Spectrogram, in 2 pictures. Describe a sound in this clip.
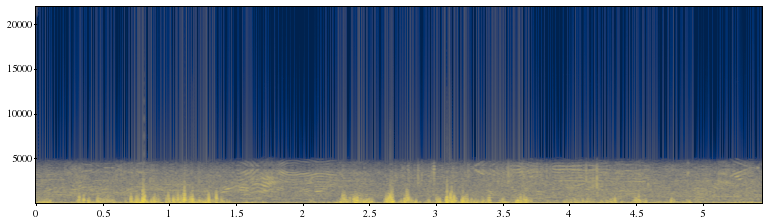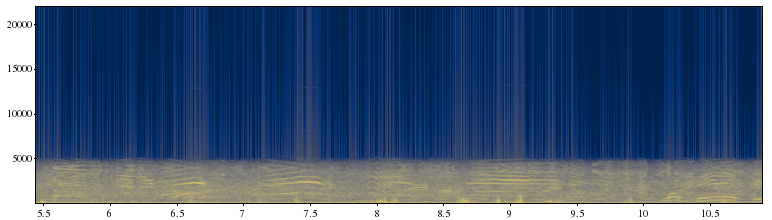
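A man speaks to a group of young children outdoors.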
